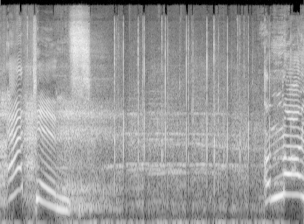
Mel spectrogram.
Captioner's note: attendees cheering and applauding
